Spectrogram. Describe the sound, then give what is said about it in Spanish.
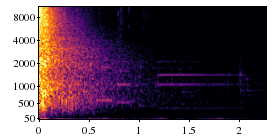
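A single sharp gunshot bang is fired during an escape toward a van, a loud crack at the start that decays slowly over about two seconds with a faint ringing tone left behind. “Están disparando. Rápido a la camioneta.”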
